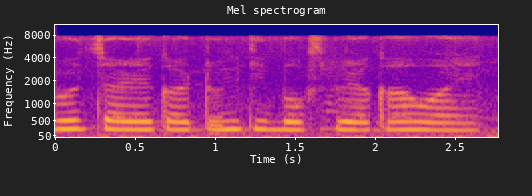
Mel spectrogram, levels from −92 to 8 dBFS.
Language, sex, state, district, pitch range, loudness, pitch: Hindi, female, Arunachal Pradesh, Papum Pare, 225-245 Hz, -15 LUFS, 230 Hz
